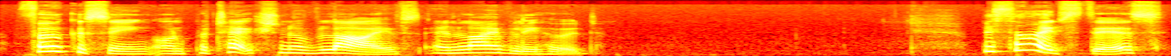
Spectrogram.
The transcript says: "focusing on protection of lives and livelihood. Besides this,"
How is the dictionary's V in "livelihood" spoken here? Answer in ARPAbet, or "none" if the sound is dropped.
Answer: V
